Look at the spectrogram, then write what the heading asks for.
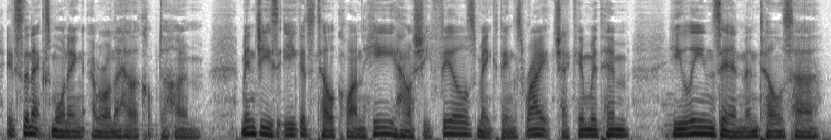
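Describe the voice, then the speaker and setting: A man's voice: low voice, a little mellow. A man narrating an opinionated show recap as host, with wry, exasperated commentary and music underneath.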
